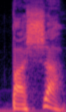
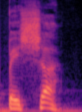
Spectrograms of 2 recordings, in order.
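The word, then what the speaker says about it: פשט: a mencionar como como principio es la palabra pasá por favor como está escrito como lo pronuncio p a s h a t pasá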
